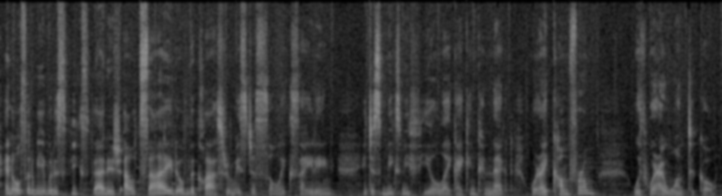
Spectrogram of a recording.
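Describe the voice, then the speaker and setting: A woman's voice: mid-range voice, creaky. A young woman from Peru, a medical student, speaking earnestly in a studio interview. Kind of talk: interview testimonial. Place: studio with gray backdrop. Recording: soft background music.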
